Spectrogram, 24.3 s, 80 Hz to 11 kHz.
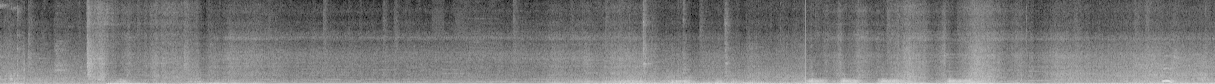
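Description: A Toyota Corolla AE92 with a 4A-F engine and aftermarket exhaust cranks and catches, then idles with a deep, loud exhaust drone before a run of repeated rising-and-falling revs; voices speak briefly near the start.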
